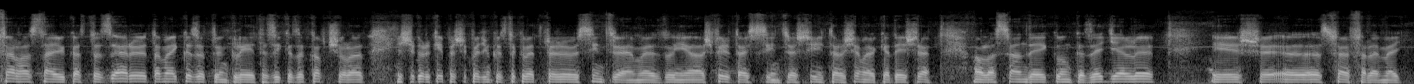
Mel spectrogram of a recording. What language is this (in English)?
Hungarian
